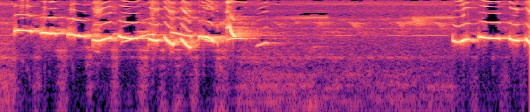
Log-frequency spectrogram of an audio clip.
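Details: Oriental magpie-robin calling to rival magpie-robins that respond. A run of loud, high, wavering whistles lasts about two seconds, then a short pause and another strong whistled phrase near the end, with faint tapping below.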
